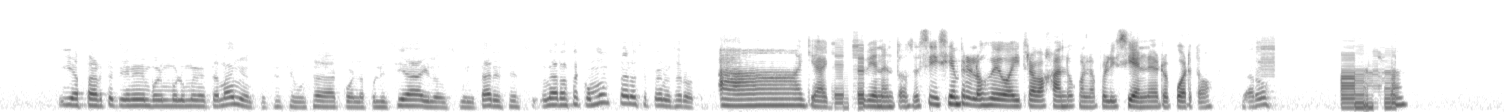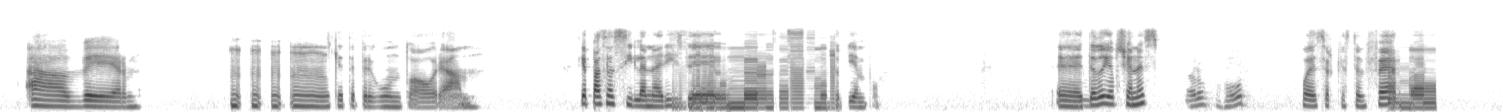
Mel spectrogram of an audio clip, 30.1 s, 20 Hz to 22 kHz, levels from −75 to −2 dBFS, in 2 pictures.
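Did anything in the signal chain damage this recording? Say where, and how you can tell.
Yes. Robotic sound from repeated short buffers appears at 8.29–8.64 s, 12.60–13.96 s, 21.77–23.46 s and 28.93–30.07 s, at the buffer or jitter-buffer stage. It is a rigid 133 Hz buzz, which fits repeating a segment of about 7.5 ms. The first two stretches are entirely repeated, and the later two are mostly repeated. This likely comes from audio arriving too seldom, with the playout logic looping the last chunk in place of the missing speech.

Speech suppressed in double talk, from call processing, shows as brief dips at 12.41–12.49 s and 26.88–26.98 s. The first dip is shallow, a few dB. The second is deeper, around 15 dB, lasting about a tenth of a second. The echo canceller likely treated overlapping talk as its own echo and turned the near-end speech down with it.

An echo leak, also from call processing, occurs at 16.43–16.47 s. 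It is a very faint delayed copy of the speech, roughly 40 dB below it, arriving 377 ms late. A loudspeaker echo was likely only partly cancelled, and the residue was sent back down the line.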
